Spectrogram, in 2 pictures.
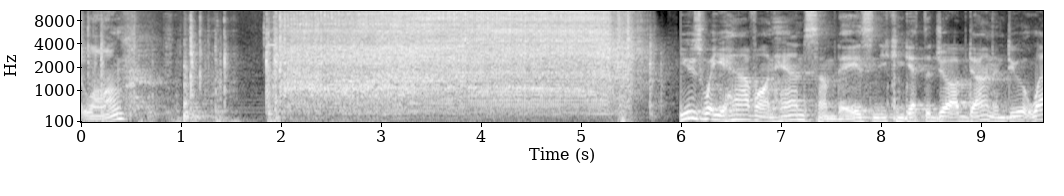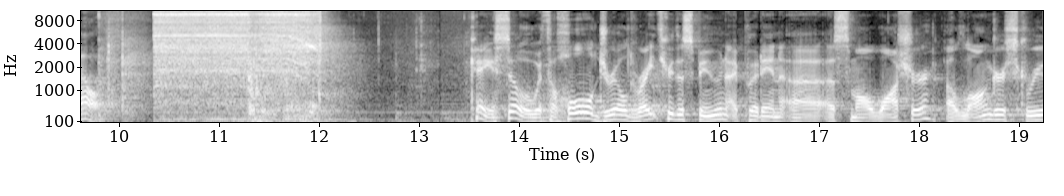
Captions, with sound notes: and through the center of the spoon to be able to mount up a tire right in the middle. (drilling)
